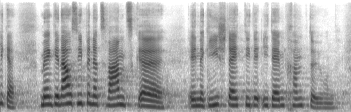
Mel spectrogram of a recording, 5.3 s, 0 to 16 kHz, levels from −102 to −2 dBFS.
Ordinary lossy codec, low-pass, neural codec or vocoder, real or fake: none; 14.4 kHz; codec, 44.1 kHz, 7.8 kbps, DAC; fake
